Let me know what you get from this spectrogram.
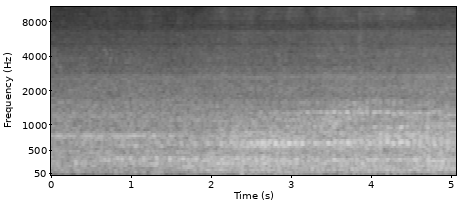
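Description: Appenzeller Bahnen ABe 4/12 narrow-gauge electric railcar running past, growing louder, with a steady whine coming up about two seconds in.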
